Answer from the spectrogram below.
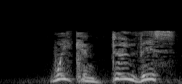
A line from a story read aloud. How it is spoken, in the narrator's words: cried Jeffrey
